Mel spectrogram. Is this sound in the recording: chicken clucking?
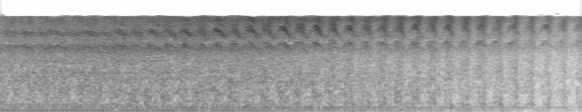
no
